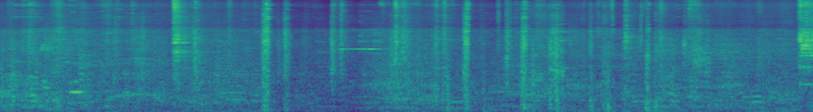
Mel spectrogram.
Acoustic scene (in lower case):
restaurant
